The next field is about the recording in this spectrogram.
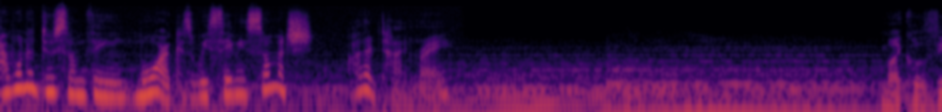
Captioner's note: voiceover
